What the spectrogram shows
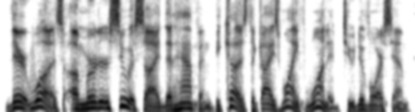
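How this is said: It is read in a formal newscaster voice. The speaker calls it right. "We have to go for a more of a Walter Cronkite here"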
